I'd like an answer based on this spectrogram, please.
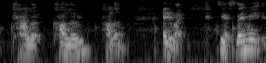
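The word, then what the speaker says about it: Caelum: we do a project but I was reading it as Callum in my head but it's colum because it's c a e l u m so it's colum colum anyway yes they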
